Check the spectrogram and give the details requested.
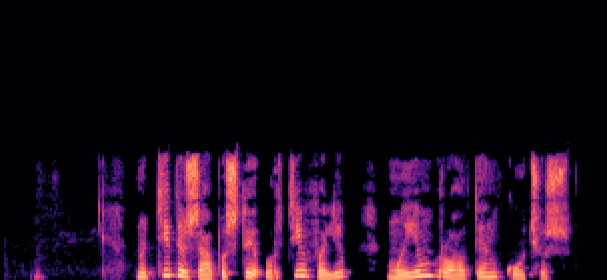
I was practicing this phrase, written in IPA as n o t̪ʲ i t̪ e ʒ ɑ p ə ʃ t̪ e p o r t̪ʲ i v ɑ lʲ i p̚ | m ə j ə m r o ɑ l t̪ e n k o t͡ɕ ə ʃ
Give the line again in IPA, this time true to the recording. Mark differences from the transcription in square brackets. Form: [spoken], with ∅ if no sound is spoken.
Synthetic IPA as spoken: n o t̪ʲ i [d̪] e ʒ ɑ p ə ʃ t̪ e [ʔ] o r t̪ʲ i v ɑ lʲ i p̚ | m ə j ə m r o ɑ l t̪ e n k o t͡ɕ ə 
